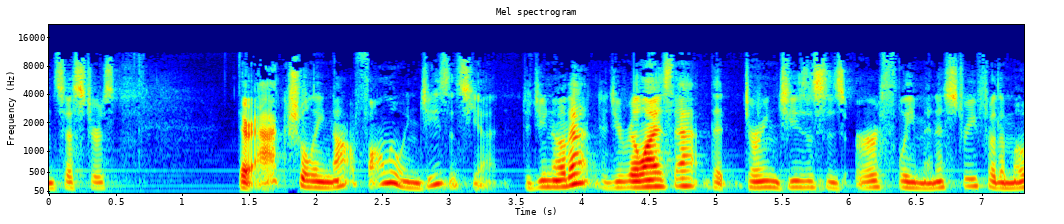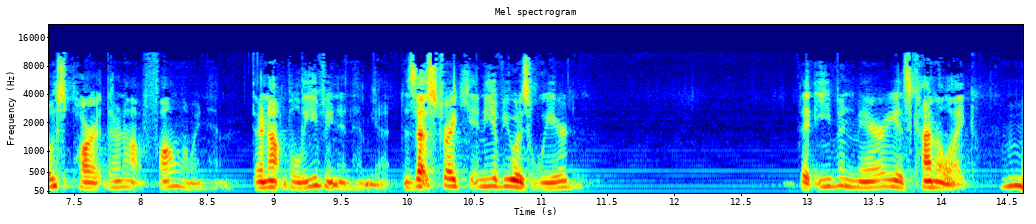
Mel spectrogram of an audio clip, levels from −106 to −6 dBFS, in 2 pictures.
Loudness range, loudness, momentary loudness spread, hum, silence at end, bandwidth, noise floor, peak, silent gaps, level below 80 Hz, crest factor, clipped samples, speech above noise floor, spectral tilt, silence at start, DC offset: 6 LU; -23 LUFS; 15 LU; 60 Hz at -55 dBFS; 0 s; 11.5 kHz; -71 dBFS; 0 dBFS; none; -68 dBFS; 24 dB; under 0.1%; 48 dB; -5.5 dB/octave; 0 s; under 0.1%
